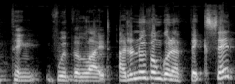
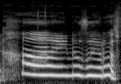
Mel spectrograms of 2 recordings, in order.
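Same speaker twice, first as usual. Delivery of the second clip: much higher squeaky "Hi, no soy Rose"; silly high voice; 11 semitones higher than usual. Pretend. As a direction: chirp it in a cartoon-high voice.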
